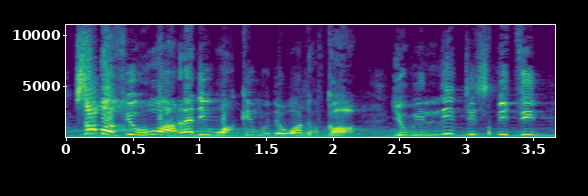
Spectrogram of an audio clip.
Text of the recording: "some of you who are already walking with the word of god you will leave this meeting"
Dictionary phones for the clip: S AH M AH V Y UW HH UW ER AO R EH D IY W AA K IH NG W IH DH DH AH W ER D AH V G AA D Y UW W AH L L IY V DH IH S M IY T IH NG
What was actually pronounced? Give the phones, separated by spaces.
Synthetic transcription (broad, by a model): S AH M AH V Y UW HH UW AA AO R EH D IY W AA K IH NG W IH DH DH AH W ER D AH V G AA D Y UW W AH L L IY V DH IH S M IY T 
